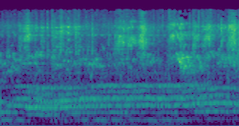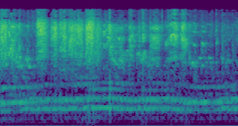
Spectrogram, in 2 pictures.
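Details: Caged budgerigars kept for breeding and egg-laying give dense, high, scratchy chirping and twittering in quick bursts, over steady background music with sustained tonal notes.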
